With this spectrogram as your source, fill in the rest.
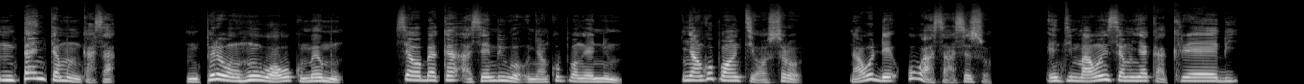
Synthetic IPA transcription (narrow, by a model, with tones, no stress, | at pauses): m̩˨pʰɛ˦n̩˦tʰã˦m˨ŋ̩˨kʰa˨sa˦ | m̩˨pɪ˦ɾɪ˦˨wʊ̃˨n˦ɦʊ̃˦wɔ˨wʊ˦kʰũ˨mæ̃˦mũ˨ | sɛ˦wʊ˦bɛ˦kʰã˦ʔa˨sɛ̃˦m˦bi˦wɔ˨o˨ɲã˨ŋkʰo˦pʰɔ̃˦næ˨nĩ˦m | ʊ˨ɲã˨ŋko˦pʰɔ̃˦n˦tʰɪ˨ɔ˨sʊ˦ɾʊ˨ | nã˨wʊ˦dɪ˦wʊ˦wɔ˨a̰˨sa̰ː˨sɪ˦sʊ̰˨ | ẽ˨n̩˨tʰi˨mːã˨wʊ̃˦n̩˦sɛ̃˦m˦ɲɛ̃˦kʰa˨kʰɾɛː˦bi˦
